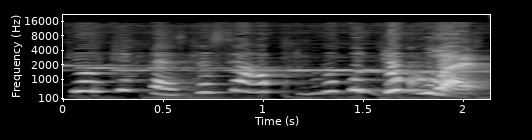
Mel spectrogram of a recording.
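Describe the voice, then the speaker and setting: A woman's voice: very high-pitched, big pitch swings, a little fast. An actress playing a bossy, teasing young woman who urges her cousin on, in an old TV drama. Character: young woman, sharp-tongued and scheming cousin. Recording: lo-fi old TV audio, faint music.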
